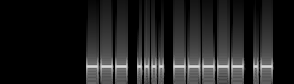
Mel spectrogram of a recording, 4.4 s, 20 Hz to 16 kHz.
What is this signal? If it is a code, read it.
Morse code, heard as a keyed tone, about 22 wpm, 700 Hz. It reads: OH0A
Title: DXCC-100 Call Signs - 4 Characters - 22wpm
